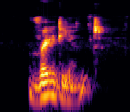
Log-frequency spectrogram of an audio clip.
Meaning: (adjective) 1. Radiating light and/or heat 2. Emitted as radiation 3. Beaming with vivacity and happiness 4. Strikingly beautiful 5. Emitting or proceeding as if from a center 6. Giving off rays
- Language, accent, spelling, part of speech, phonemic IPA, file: English, Southern England, radiant, adjective / noun, /ˈɹeɪ.di.ənt/, LL-Q1860 (eng)-radiant.wav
